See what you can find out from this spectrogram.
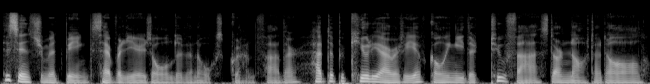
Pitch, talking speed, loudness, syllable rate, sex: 95 Hz, 195 wpm, -23 LUFS, 5.3 syllables/s, male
